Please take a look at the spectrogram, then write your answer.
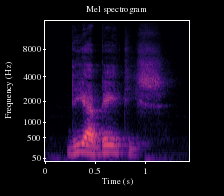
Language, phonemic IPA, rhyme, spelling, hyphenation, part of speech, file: Dutch, /ˌdi.aːˈbeː.tis/, -eːtis, diabetisch, dia‧be‧tisch, adjective, Nl-diabetisch.ogg
- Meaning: diabetic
